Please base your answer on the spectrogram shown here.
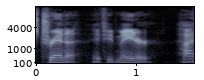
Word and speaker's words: Trina: Speaking of name pronunciations, it's Trina. Trina. All right. Everybody calls her Trina. But it is Trina.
